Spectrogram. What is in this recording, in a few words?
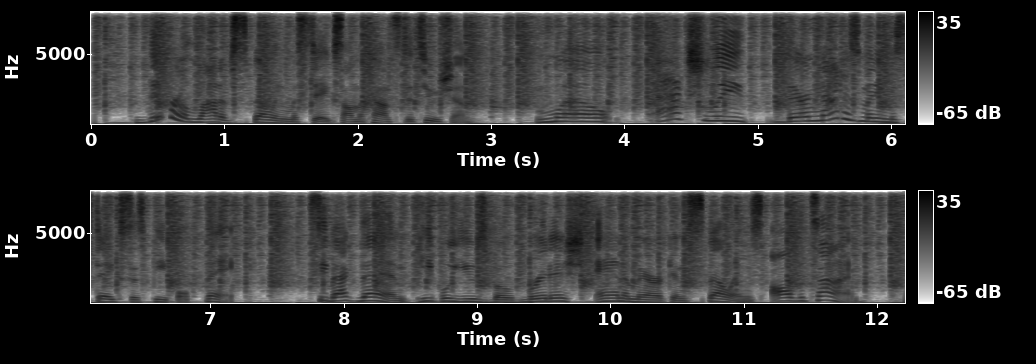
kids education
